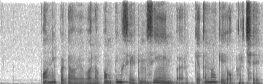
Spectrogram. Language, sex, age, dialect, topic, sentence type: Maithili, male, 25-30, Bajjika, agriculture, question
